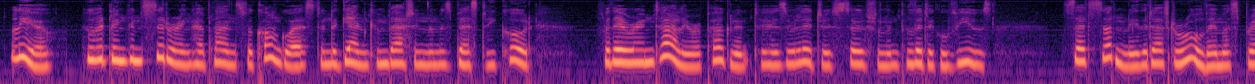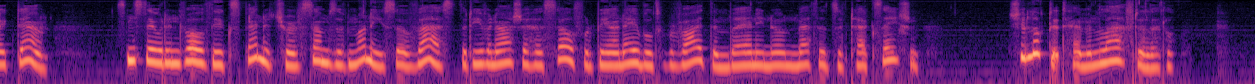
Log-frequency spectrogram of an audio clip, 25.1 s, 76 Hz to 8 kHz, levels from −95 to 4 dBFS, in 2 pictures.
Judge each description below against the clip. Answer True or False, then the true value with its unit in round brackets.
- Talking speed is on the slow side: False (175 wpm)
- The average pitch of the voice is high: True (235 Hz)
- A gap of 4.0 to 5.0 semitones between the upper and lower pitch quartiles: False (3.4 semitones)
